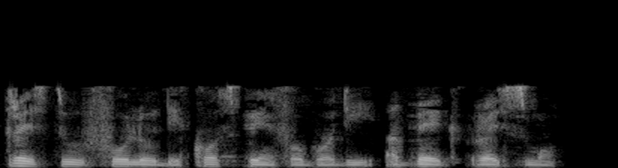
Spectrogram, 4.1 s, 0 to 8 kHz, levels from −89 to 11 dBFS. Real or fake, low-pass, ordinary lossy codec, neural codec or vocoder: real; 7.2 kHz; AAC, 16 kbps; none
